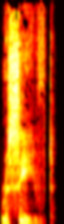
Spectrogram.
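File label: "received", British English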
